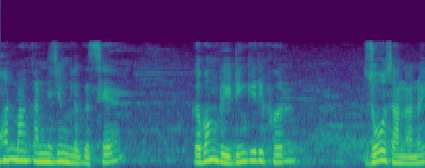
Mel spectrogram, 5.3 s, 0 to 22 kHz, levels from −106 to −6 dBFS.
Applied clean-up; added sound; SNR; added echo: none; none; none; none.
